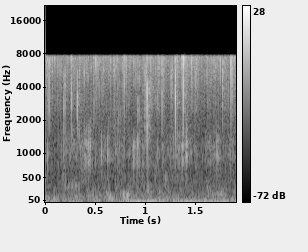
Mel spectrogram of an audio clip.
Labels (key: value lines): label: biophony, damselfish
recorder: SoundTrap 500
